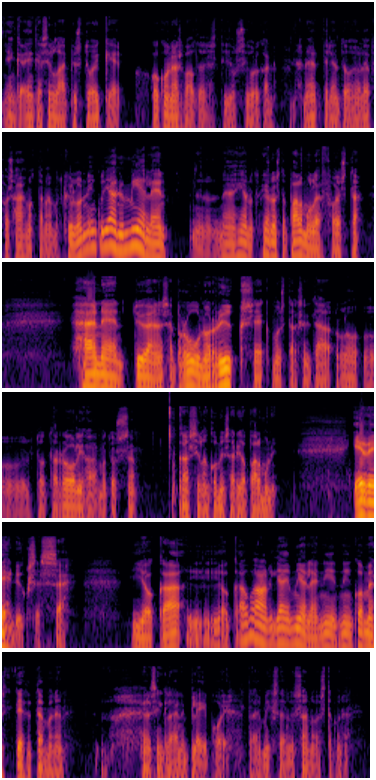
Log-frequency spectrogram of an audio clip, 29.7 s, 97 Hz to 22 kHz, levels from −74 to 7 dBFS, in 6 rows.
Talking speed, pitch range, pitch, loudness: 110 wpm, 75-95 Hz, 80 Hz, -22 LUFS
